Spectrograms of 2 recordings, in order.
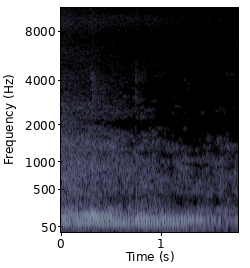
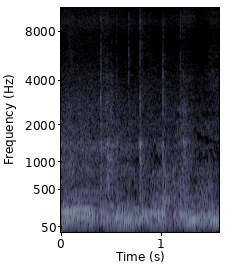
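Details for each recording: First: Old National electric/desk fan on speeds 1–3 gives only a steady low hum without spinning, no wobble felt; stalled motor from a failed run capacitor. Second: Old-model desk fan that only hummed and turned slowly, after replacing its capacitor, runs on speed one with a steady low hum and no rattle or grinding: healthy motor.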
